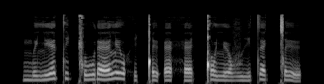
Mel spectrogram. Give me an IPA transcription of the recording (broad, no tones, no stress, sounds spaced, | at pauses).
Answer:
m ɪ lʲ ɛ t i ǁ u ɾ ɛ l ɪ ʊ̯ h i ǃ ɪ ʔ ɛ h ɛ ǃ o lʲ ɔ v i t ɛ ǀ ɪ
